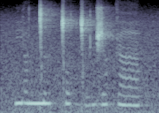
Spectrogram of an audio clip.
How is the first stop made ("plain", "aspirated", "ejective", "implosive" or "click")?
click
